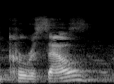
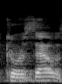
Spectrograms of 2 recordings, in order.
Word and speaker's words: Curaçao: So the opportunity arose that there was a Dutch colony in the Caribbean called, and I believe this is the correct pronunciation, Curaçao, mm-hmm. Right? Curaçao, is that? – Yeah.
